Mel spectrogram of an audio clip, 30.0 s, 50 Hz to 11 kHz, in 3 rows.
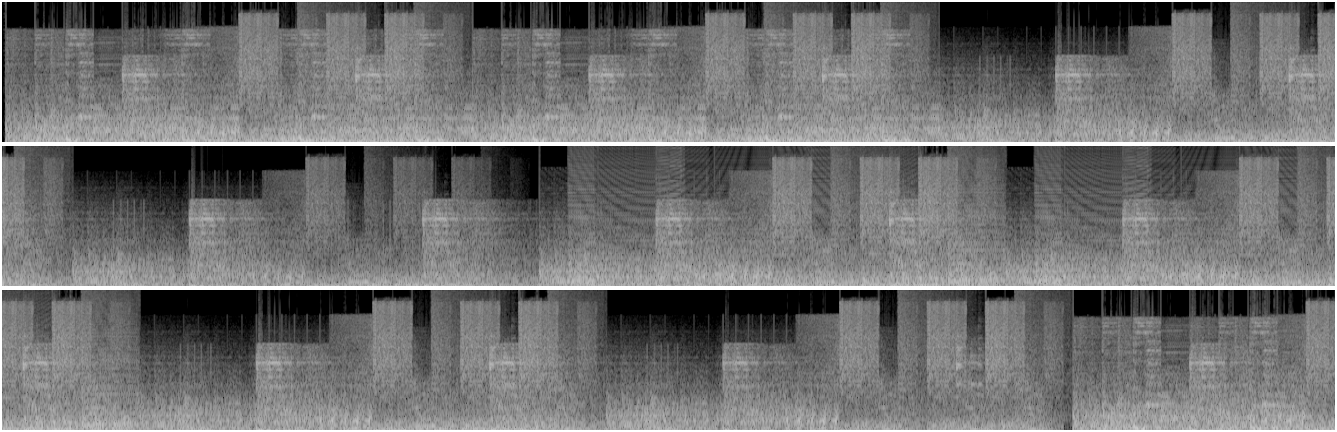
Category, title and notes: Music > Multiple instruments
Short Track #3184 (Industraumatic)
Ambient, Cyberpunk, Games, Horror, Industrial, Noise, Sci-fi, Soundtrack, Underground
